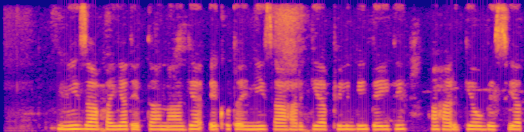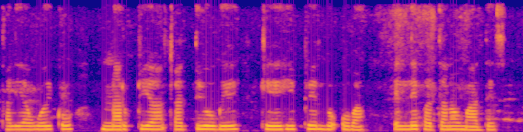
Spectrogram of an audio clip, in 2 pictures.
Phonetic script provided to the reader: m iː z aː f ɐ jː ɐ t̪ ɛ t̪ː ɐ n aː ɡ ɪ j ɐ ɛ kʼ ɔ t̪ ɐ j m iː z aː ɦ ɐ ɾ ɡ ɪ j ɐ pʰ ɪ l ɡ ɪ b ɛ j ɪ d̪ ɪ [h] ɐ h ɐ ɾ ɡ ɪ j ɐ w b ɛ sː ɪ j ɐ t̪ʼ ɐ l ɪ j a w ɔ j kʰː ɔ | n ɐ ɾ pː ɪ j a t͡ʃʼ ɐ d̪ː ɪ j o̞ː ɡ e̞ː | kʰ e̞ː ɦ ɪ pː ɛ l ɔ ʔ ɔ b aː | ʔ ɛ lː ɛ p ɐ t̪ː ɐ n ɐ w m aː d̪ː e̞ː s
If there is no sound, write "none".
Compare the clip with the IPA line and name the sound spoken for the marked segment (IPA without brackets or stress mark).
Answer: h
